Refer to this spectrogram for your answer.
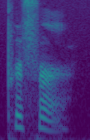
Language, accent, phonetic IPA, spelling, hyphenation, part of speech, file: English, US, [pɹɪˈfɝ], prefer, pre‧fer, verb, En-us-prefer.ogg
- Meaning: 1. To be in the habit of choosing something rather than something else; to favor; to like better 2. To advance, promote (someone or something)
